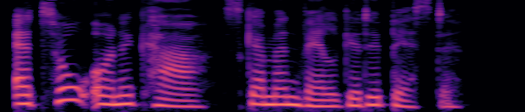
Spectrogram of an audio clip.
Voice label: Danish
